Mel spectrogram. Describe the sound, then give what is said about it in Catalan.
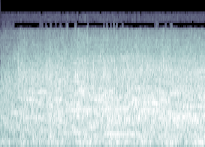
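Stadium spectators near the corner flag applaud Espanyol's Pablo Piatti during a match against Granada, a broad crowd rumble of clapping that swells a little after the first second and holds. “que rep els aplaudiments del públic d'aquella zona pròxima al córner.”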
